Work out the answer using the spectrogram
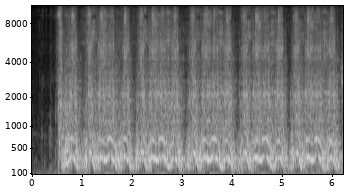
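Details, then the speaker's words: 1973 VW Bus (Westfalia) after 23 years stored in a shed, first start attempt: steady rhythmic cranking but never fires; no spark, ignition points found furry and green with corrosion, replaced with new set. "Furry, furry, furry, and green. So, no good. That would be a good reason why we're not getting spark."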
